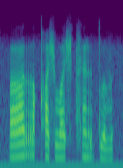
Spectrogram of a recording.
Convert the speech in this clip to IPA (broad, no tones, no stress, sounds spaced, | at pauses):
ɐː r ɐ qʰ ɐ ʃ v ɐː ʃ t͡sʰ ɛ̃ r tʷ ɛ v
